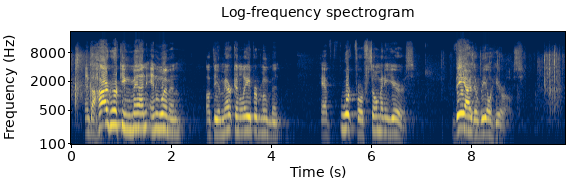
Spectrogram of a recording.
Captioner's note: applause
